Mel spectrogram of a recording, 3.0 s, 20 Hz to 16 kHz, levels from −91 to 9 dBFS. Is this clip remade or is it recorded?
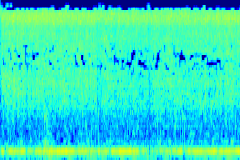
recorded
